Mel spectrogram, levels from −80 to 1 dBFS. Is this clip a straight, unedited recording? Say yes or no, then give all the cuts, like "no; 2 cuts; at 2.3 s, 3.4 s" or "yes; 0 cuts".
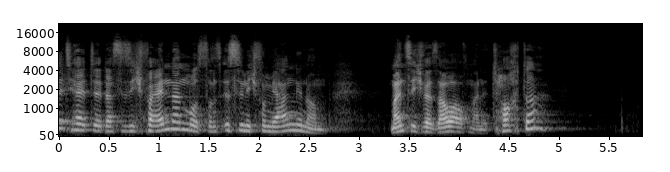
yes; 0 cuts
